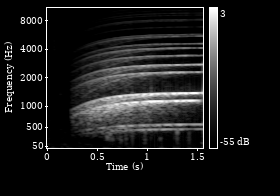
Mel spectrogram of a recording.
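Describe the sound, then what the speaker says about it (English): A synthesized siren sample from a BeepBox music track swells in after a brief silence and holds as a steady, bright, rising wail, heard alone and loud. "The Siren was used, like, in the middle there."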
